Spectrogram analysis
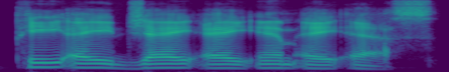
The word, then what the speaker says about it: pajamas: syllable of the word p a j a m a s how do you say that word p a j pajamas okay with the vow in Palm pal J jamas yeah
